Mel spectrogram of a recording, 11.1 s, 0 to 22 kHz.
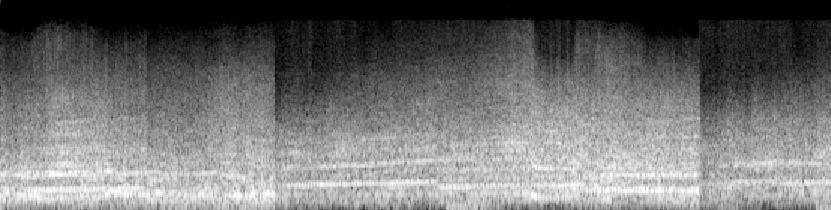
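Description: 2007 Lamborghini Reventon race cars in a racing video game on the Detroit Belle Isle street circuit, their engines roaring in a continuous loud whine that climbs in pitch and drops back at each gear change.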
